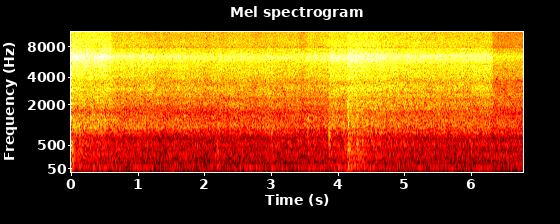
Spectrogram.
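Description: Cauliflower rice sizzles in a pan, a quiet, steady frying hiss that carries on without a break.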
